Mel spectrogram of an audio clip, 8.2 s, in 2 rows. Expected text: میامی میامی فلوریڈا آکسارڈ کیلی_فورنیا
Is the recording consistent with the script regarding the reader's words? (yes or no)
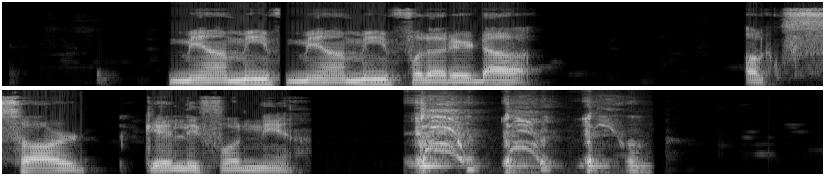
yes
